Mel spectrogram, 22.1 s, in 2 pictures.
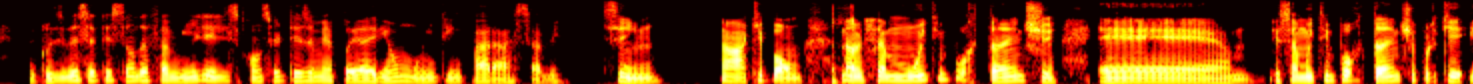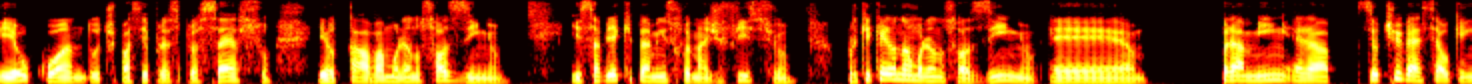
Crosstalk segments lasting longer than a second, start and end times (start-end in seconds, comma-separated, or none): none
